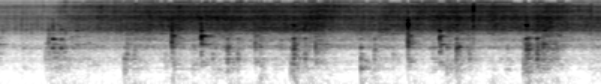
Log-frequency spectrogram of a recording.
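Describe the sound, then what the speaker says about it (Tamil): Carrots, beans and potato sauté in a pan for vegetable pulao, loud close spoon scrapes and clanks repeating irregularly over a continuous frying sizzle. "காய் வந்து ரொம்ப நேரம் வதக்க வேணாம், ஒரு நிமிஷம் வதக்குனா போதும்."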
